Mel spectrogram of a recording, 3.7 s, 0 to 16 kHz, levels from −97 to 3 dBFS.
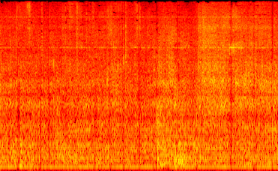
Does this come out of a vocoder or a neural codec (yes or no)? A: yes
